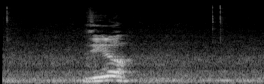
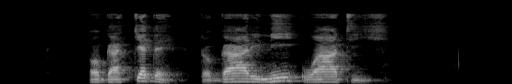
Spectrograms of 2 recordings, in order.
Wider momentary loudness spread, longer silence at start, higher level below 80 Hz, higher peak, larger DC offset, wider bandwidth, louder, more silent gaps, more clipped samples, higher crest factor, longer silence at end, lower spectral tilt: first, 20 LU vs 15 LU; second, 0.05 s vs 0.9 s; first, -46 dBFS vs -68 dBFS; first, -2 dBFS vs -8 dBFS; neither; first, 16.5 kHz vs 11.5 kHz; first, -14 LUFS vs -25 LUFS; neither; neither; about the same, 18 dB vs 20 dB; second, 0 s vs 1.25 s; first, -6.5 dB/octave vs -4.5 dB/octave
